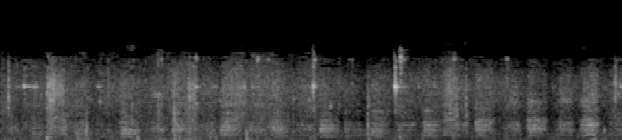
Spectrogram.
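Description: A dog panting in quick, steady breaths close by, with small whimpers and scuffling mixed in, quiet and continuous with no talk over it.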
